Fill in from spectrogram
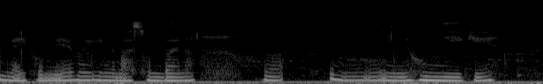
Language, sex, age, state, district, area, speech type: Manipuri, female, 18-30, Manipur, Thoubal, rural, spontaneous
